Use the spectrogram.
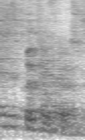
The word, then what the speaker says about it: Spitalfields: He was in um How do you pronounce this? Spitalfields? Spitalfields. Spitalfields, Brick Lane.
